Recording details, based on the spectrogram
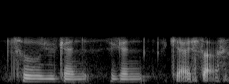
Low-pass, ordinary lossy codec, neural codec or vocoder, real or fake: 3.6 kHz; none; none; real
